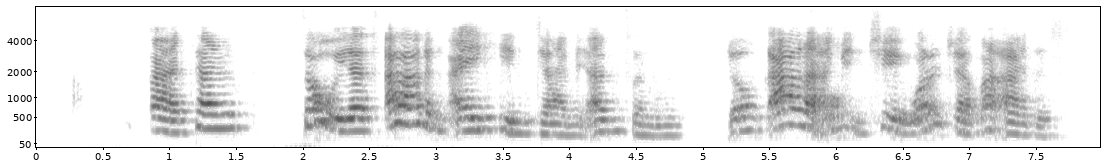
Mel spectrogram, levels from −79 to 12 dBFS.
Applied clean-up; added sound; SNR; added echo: neural mask model DeepFilterNet 3.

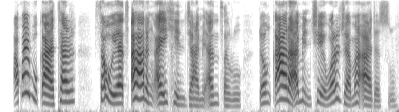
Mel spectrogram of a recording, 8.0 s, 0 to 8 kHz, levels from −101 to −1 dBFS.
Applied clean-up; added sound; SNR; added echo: none; none; none; none.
